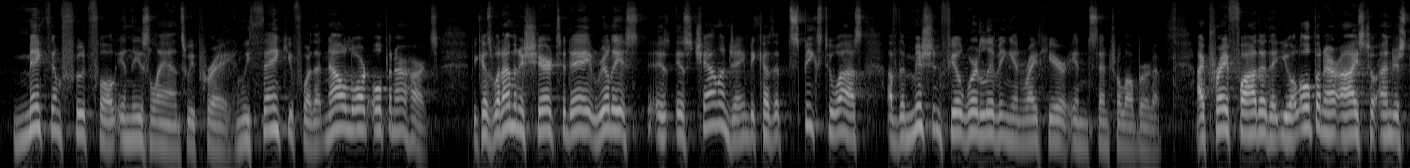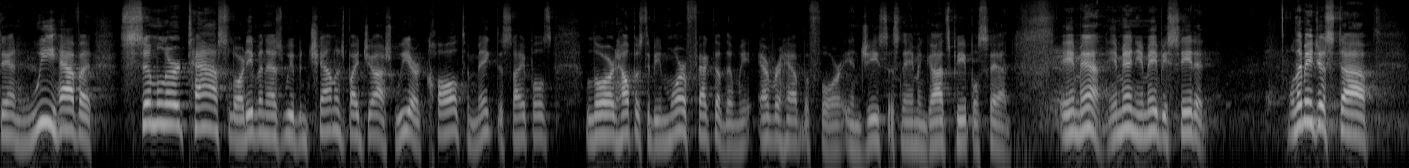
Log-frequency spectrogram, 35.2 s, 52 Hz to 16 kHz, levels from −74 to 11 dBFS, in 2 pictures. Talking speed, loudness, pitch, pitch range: 185 wpm, -27 LUFS, 160 Hz, 140-185 Hz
